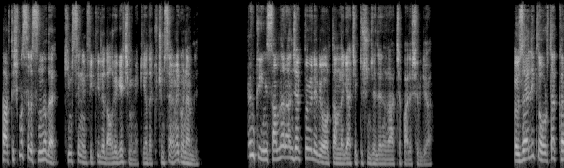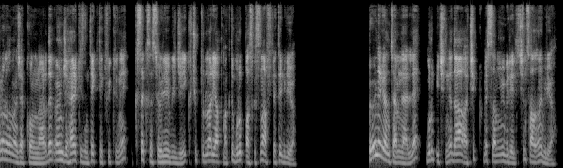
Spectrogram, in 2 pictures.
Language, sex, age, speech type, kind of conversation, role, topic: Turkish, male, 40-44, read, expert-assistant, expert, Grup tatilleri daha adil ve esnek bir şekilde nasıl planlanabilir?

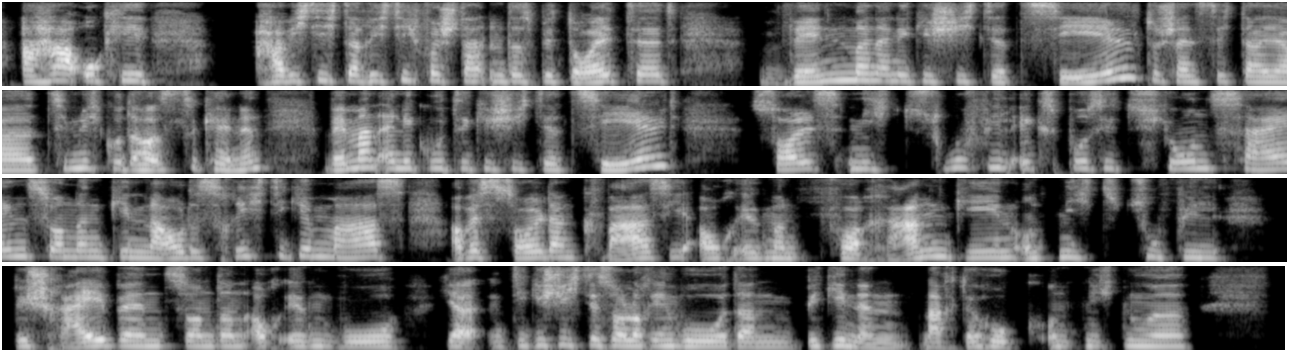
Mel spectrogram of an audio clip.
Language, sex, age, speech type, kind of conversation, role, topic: German, female, 35-39, conversation, podcast, host, Wie beginnst du eine gute Geschichte so, dass die Leute dranbleiben?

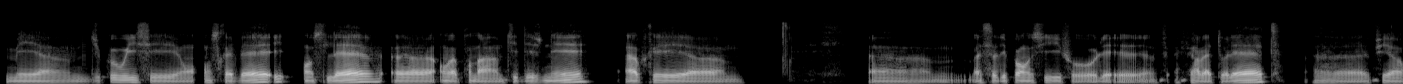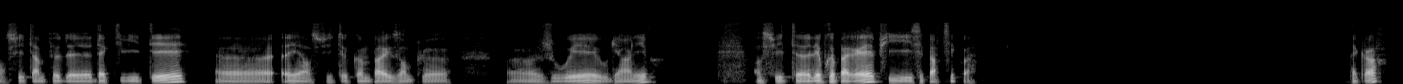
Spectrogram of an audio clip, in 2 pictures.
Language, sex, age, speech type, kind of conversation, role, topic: French, male, 40-44, conversation, unstructured, none, Quelles habitudes t’aident à bien commencer ta matinée ?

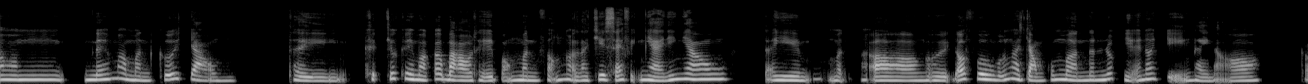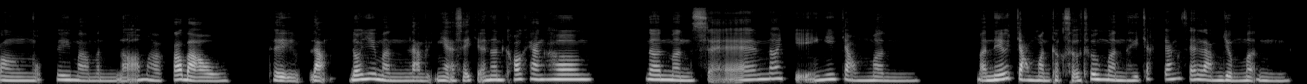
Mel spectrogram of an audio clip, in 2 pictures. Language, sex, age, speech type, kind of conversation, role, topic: Vietnamese, female, 20-24, conversation, podcast, guest, Bạn nghĩ thế nào về việc chia sẻ công việc nhà trong gia đình?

